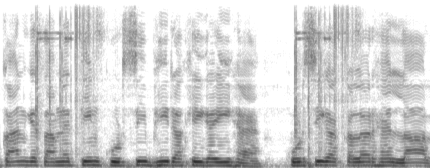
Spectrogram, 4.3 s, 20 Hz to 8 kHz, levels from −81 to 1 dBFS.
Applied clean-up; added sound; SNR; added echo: none; Coin (dropping); 19 dB; reverberation time 0.2 s.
